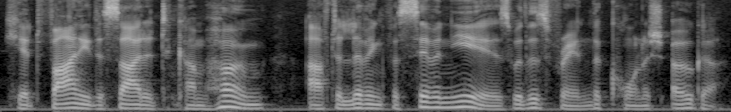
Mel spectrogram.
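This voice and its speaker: A man narrating a children's story in an expressive, dramatic way, with music behind him. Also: on the low side, moderate pace.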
